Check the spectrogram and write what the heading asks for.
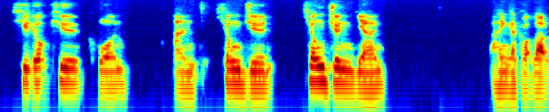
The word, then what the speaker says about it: Yang Hyun-jun: Heroku one and hyungjoon hyung Joon yang I think I got that right anyway so it's a little different because it's they pronounced their last name first so be yangtion oh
